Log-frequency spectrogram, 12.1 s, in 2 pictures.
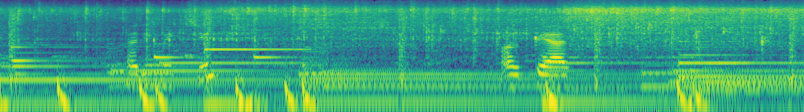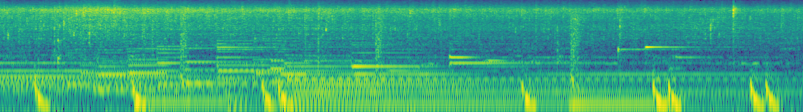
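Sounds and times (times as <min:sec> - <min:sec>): soft background music: 0:00.0 - 0:12.0
onion sizzling in hot oil: 0:00.2 - 0:12.0.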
